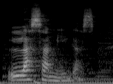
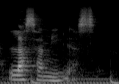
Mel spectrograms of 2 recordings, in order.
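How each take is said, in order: First: The final s runs into the next vowel. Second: The final s runs into the next vowel.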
